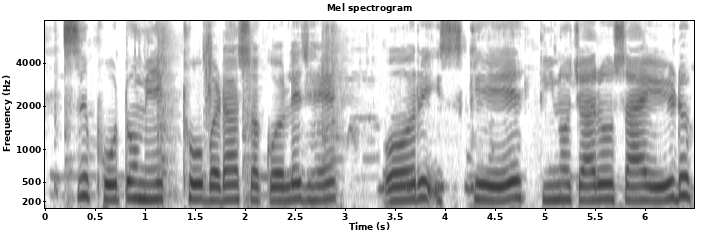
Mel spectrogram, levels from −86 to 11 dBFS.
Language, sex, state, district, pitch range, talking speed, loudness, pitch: Hindi, female, Chhattisgarh, Sarguja, 220-250 Hz, 110 wpm, -18 LUFS, 235 Hz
